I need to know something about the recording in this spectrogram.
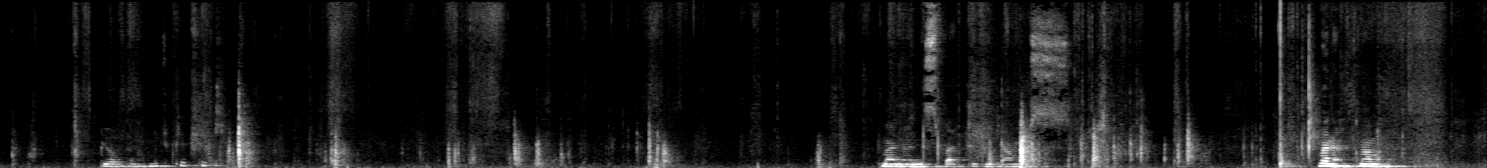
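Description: A young girl speaks briefly close by.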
